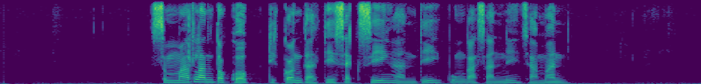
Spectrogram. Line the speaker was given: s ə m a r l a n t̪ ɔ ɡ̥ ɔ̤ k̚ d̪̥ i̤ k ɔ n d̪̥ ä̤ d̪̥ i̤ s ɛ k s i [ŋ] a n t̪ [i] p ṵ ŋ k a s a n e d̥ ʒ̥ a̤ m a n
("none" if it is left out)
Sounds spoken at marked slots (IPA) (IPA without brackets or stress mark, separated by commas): ŋ, i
